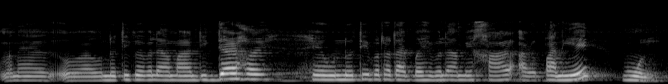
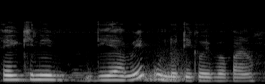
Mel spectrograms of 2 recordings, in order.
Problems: background conversations at intervals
